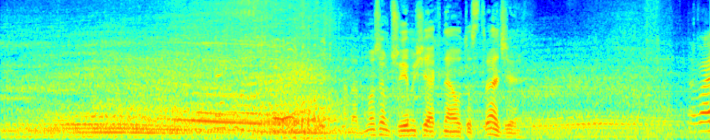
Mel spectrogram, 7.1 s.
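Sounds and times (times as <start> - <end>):
paramotor engine flying overhead: 0.0 - 7.0
speech: 3.7 - 5.4.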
